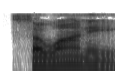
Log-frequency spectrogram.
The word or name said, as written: Suwannee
